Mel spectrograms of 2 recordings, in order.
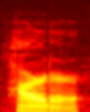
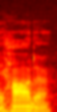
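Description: First: "harder" slowly with clearly sounded R's; harder, Maine R's. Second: "harder" with both R's skipped, like "hahda"; harder without R's. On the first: Coach showing northern speech, "harder" with clear R's. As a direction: say "harder" with clear but milder American R's. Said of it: "they'll still pronounce them harder". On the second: Coach imitating somebody from England, "harder" with no R's sounded. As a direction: say "harder" the English way, dropping the R's. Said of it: "might not pronounce those R's at all". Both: Shown as a demonstration.

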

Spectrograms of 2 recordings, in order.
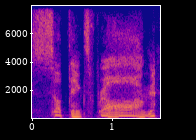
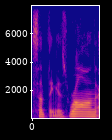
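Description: First: Slow, drawn-out mock distress; mock alarm. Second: Said in the usual way. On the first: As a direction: stretch out WRONG in pretend suffering. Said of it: "being pretty calm for, like, somebody who's like". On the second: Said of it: "actually being pretty calm".

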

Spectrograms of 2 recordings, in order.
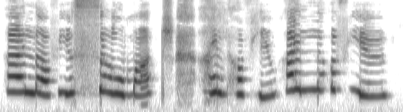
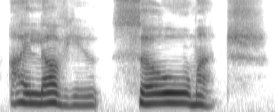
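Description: First: High, tearful angel voice; crying angel. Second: Said in the usual way. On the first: A narrator's reading. Crying angel declares love on Crowley's shoulder, high and tearful. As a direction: weep the words into his shoulder. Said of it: "crying openly on his shoulder".

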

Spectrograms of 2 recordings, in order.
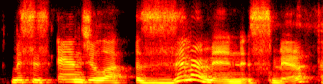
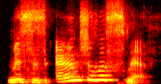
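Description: First: Slow correction leaning hard on "Zimmerman"; pointed correction. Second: High, clipped-off reading of "Missus Angela Smith" with no middle name; officious magistrate reading a name. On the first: Gibbons corrects the magistrate's reading, stressing "Zimmerman". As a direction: spell out "Zimmerman" deliberately, slowly. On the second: Magistrate misreads the defendant's name, high and brisk. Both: A narrator's reading. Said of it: "Mister Gibbons corrected".

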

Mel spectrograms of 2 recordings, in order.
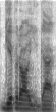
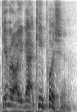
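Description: First: Said in the usual way. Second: High, loud mock pep talk; motivational hype. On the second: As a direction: imitate a motivational speaker urging people on. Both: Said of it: "most people be motivational".

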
